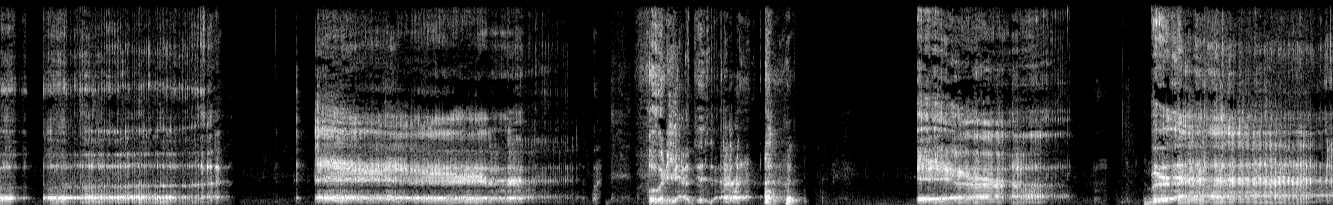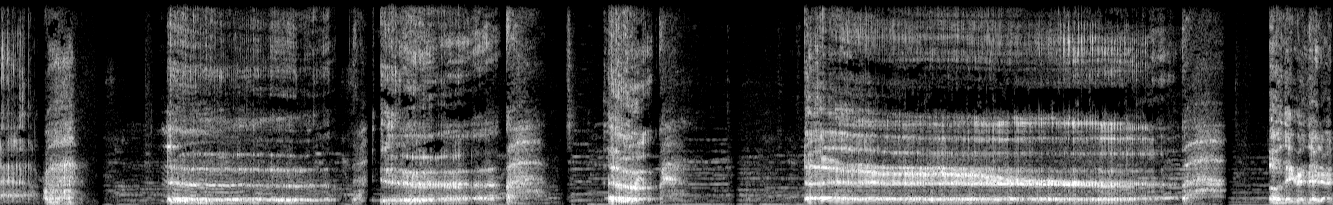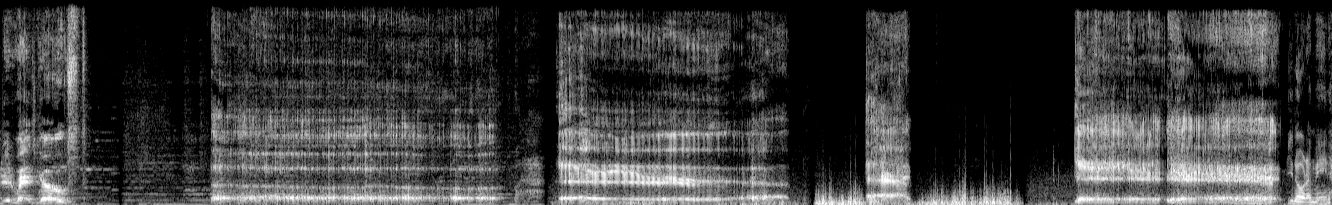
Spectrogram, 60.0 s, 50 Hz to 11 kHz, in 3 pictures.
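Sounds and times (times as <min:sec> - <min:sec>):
person belching: 0:00.0 - 0:03.6, 0:04.4 - 0:09.0, 0:09.8 - 0:12.1, 0:13.7 - 0:16.2, 0:17.2 - 0:21.3, 0:22.4 - 0:28.1, 0:29.0 - 0:30.3, 0:32.0 - 0:38.4, 0:39.0 - 0:40.3, 0:43.1 - 0:51.9, 0:53.0 - 0:53.7, 0:56.1 - 0:59.3.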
